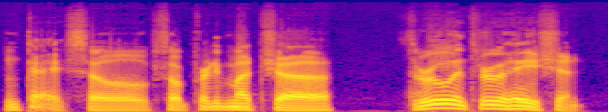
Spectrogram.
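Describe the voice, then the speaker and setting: Deep-voiced, lively male interviewer. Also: normal speed, clear, resonant tone, no echo, clean studio sound. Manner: upbeat, bouncy questions, some stammering. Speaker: interview host. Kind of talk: interviewing a guest.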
